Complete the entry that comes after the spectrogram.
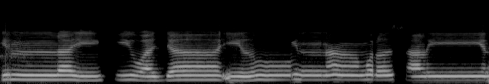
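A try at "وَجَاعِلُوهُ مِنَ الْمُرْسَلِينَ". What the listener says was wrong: Bukan minal. Waja'iluhu minal. Waja'iluhu minal. Waja'iluhu minal. Lu-nya panjang. Waja'iluhu minal. Minal. radduhu ilaiki wa ja'iluhu minal mursalin.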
